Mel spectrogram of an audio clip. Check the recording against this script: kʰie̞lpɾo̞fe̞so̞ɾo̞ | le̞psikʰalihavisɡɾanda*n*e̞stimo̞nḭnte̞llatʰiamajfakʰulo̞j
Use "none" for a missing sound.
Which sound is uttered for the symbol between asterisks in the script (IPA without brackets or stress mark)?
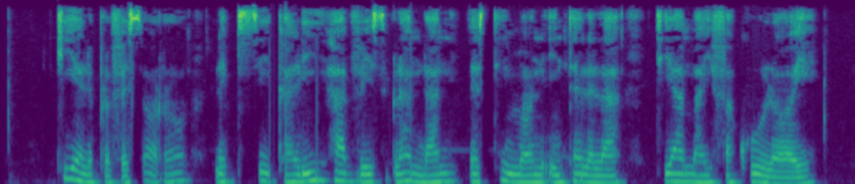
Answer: n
